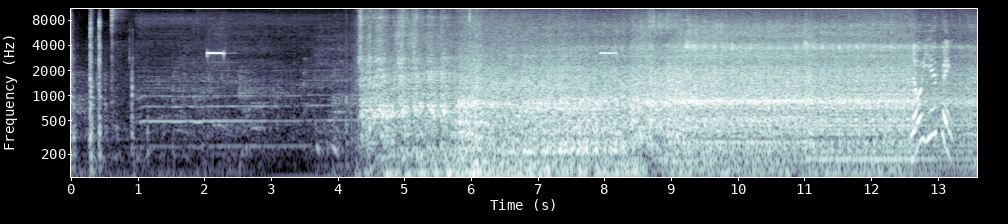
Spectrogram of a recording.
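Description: A farm tractor engine starts up after a quiet stretch and keeps running loud and steady, rumbling close by with mechanical rattle for the rest of the time, while a person speaks over it.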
